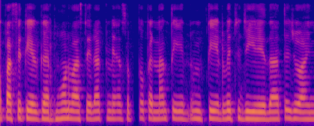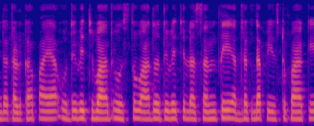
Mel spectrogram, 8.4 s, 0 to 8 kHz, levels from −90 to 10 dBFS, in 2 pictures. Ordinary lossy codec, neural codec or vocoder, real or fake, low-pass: none; codec, 44.1 kHz, 7.8 kbps, Pupu-Codec; fake; 7.2 kHz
